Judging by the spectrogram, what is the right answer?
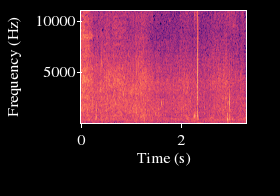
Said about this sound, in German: Die beiden versperren mit unserem Boot den Ausgang der Bucht. Motor drosseln! Bob, drossel den Motor!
